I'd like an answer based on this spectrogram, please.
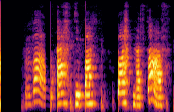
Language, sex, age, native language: Icelandic, female, 10, Icelandic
